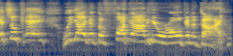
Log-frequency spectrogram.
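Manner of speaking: high, loud mock panic; hammed-up urgent rallying; panicked urging. Urgent panic in retold escape.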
